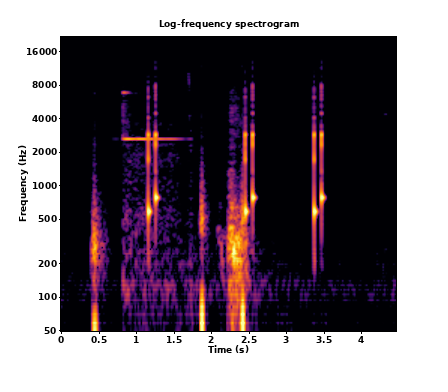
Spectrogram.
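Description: Short computer sound cues from a Python voice-assistant script: a beep signalling the start of listening, then a swish signalling that speech is being processed. Several sharp short clicks fall among them.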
